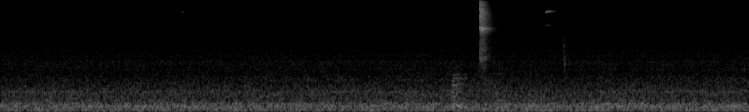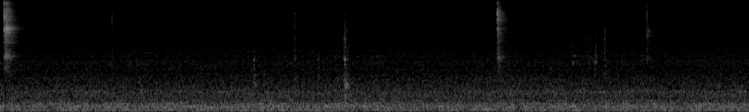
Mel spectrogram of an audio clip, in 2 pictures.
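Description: Stainless steel toenail nippers snipping through thickened toenails: three sharp clicks a few seconds apart, with a couple of fainter ticks, over a steady low hum.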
